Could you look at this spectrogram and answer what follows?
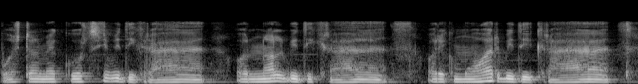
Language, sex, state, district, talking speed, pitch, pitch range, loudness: Hindi, male, Jharkhand, Garhwa, 190 wpm, 115 Hz, 110-130 Hz, -19 LUFS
